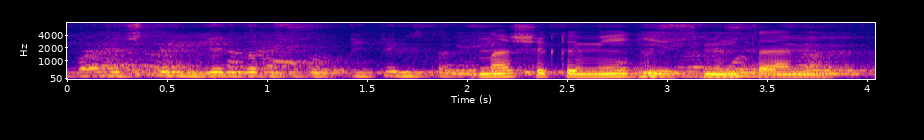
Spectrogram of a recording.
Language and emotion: Russian, neutral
